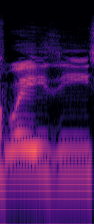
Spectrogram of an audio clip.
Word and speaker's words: Swaze: Nah, when sometimes if they say it wrong, like in a video or something, I'll be like, yo, bro, it's Swaze, man. It's, you know, everybody got Waze app, right?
